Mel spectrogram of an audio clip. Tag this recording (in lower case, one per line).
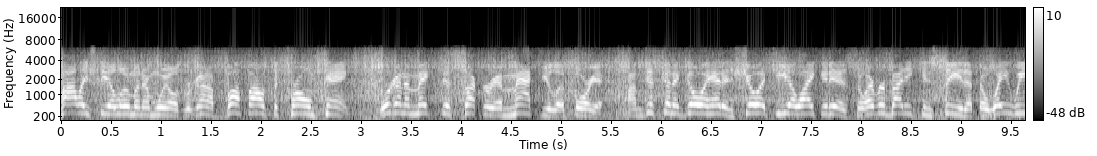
medium engine (mid frequency)
speech
engine
vehicle
idling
